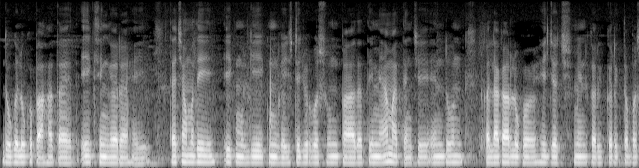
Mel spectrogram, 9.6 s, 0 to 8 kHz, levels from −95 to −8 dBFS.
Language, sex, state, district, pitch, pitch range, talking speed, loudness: Marathi, male, Maharashtra, Gondia, 105 Hz, 100-110 Hz, 140 wpm, -18 LUFS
